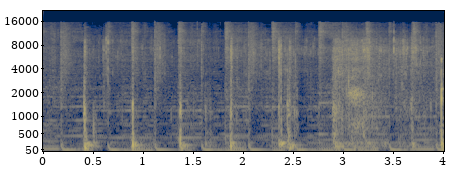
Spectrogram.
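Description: Background music, over a run of short, sharp knocks and crumbles of dry anthill clods as a hand digs and breaks into the mound.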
